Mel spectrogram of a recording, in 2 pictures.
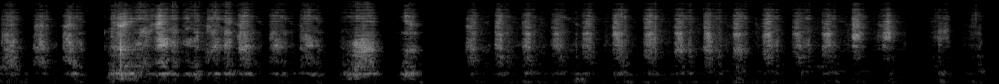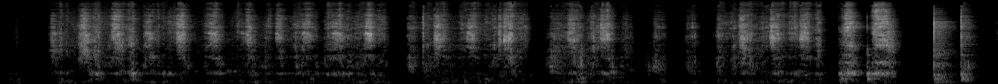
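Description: Aloe vera gel mixed into strained amla in a bowl, heard as close, rhythmic rasping and scraping strokes in quick bursts separated by short pauses.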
